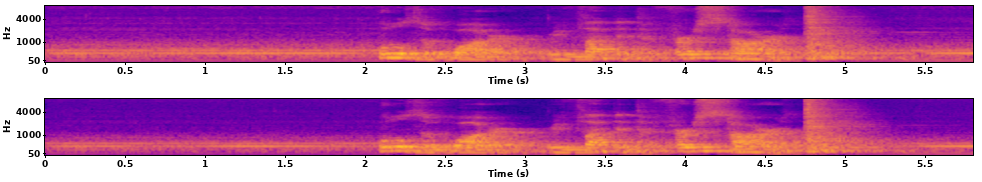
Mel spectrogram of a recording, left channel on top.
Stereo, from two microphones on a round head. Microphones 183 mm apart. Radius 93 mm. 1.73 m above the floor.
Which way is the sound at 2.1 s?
30° left (ahead or behind).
